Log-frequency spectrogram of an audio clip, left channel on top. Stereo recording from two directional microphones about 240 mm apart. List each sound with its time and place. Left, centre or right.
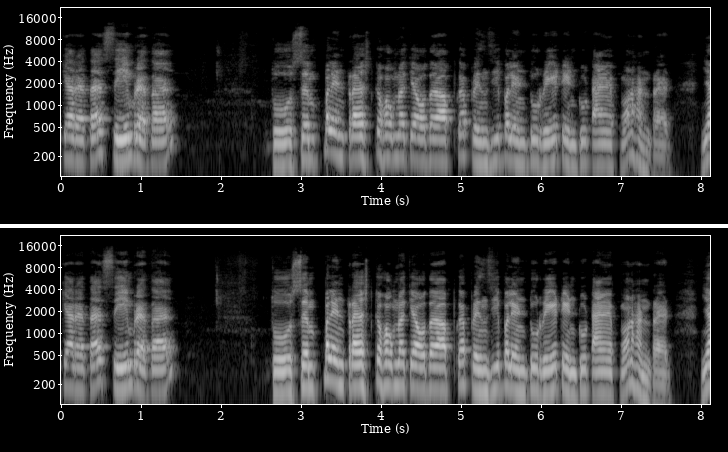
0.0 s speech: right
2.6 s speech: right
